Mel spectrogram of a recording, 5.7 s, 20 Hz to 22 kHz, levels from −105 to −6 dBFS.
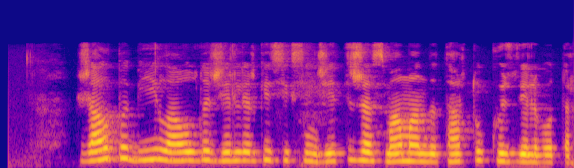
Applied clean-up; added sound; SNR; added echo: none; none; none; none.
